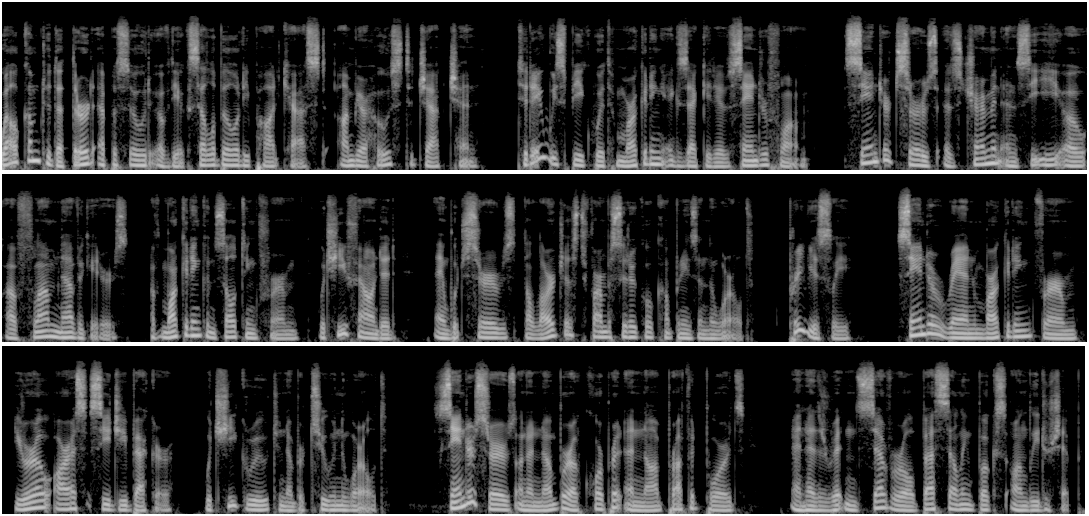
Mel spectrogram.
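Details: Adult male speaker; normal fluent speech.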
